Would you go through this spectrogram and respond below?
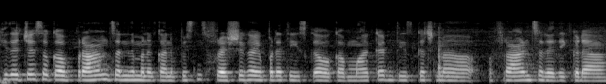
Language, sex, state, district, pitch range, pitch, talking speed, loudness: Telugu, female, Andhra Pradesh, Annamaya, 185-205 Hz, 195 Hz, 170 wpm, -20 LUFS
